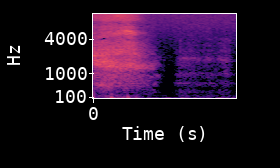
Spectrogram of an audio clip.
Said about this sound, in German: wirklich die, die erste Hilfemaßnahme ist immer das tiefe Atmen, also erstmal ausatmen, den ganzen Stress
